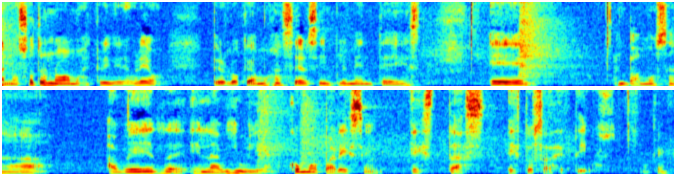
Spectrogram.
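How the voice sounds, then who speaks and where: A man with a dark, gravelly voice teaches a Hebrew grammar lesson. He explains each rule patiently, slows down to sound out words syllable by syllable, and keeps checking in with his listeners. A faint hiss runs behind the recording. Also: medium pitch. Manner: explains step by step, often checks with "¿verdad?" and "¿ok?".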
